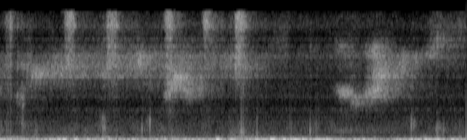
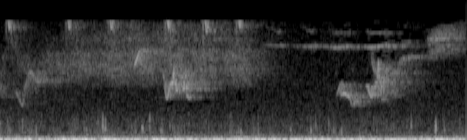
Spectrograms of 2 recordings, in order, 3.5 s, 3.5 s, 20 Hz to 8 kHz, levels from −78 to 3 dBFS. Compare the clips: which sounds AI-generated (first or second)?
first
